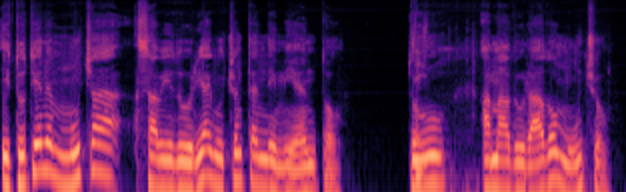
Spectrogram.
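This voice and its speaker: The sound is dry and close with no echo as a man talks at a fairly slow pace, fairly high in pitch with ordinary variation, in a dark, mellow tone with big swings in loudness. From New York / New Jersey. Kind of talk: casual chat. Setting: church.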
